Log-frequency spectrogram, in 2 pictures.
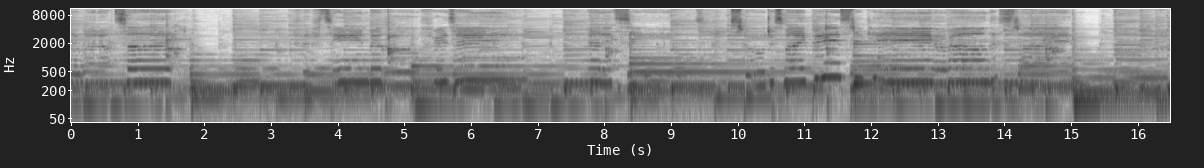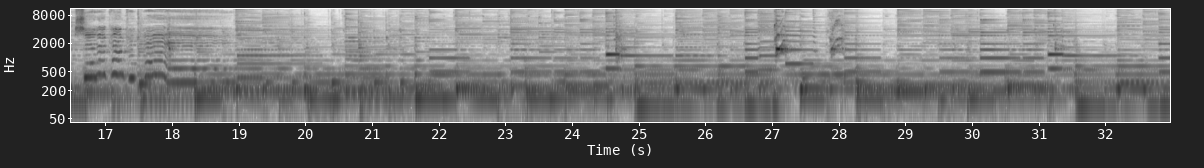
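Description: Small acoustic band playing a slow song: two acoustic guitars strummed and picked over a digital piano, with a woman singing lead in phrases that come and go.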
